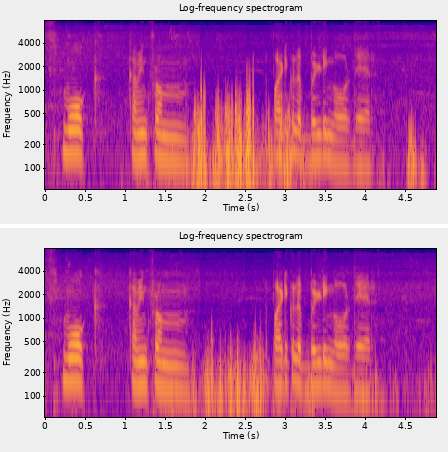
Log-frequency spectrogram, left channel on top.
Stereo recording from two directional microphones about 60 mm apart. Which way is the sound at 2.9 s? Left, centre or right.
Right.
